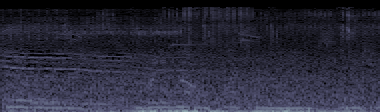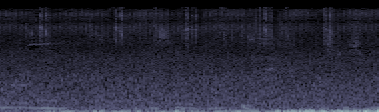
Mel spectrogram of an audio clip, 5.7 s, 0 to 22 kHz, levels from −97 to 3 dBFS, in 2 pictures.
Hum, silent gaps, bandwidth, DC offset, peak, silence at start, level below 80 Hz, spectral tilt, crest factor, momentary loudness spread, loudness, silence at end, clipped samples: none; none; 17 kHz; under 0.1%; -24 dBFS; 0 s; -46 dBFS; -4.5 dB/octave; 20 dB; 5 LU; -50 LUFS; 0 s; under 0.1%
